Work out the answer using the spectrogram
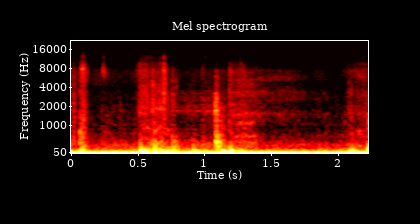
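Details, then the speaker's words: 2011 Lincoln MKX running after replacing a leaking brake booster that caused a soft pedal: low engine rumble with a few soft bumps, no hiss or whistle from the booster; brakes feel good. "So we just got it put back together here. Started it up. I don't hear any noise."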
